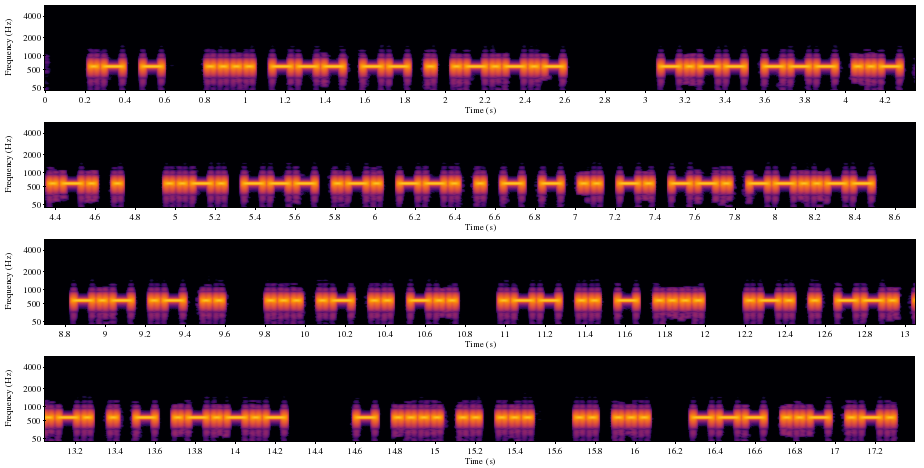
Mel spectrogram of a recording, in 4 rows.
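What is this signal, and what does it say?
Morse code, heard as a keyed tone, about 37 wpm, 600 Hz. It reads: AT HOME. YOURE FORGETTING, KAI SAID WITH REGRET. THIS IS OUR
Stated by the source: Morse practice at 36 wpm, text of Ken Follett's novel Never, from CW med Gnister.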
